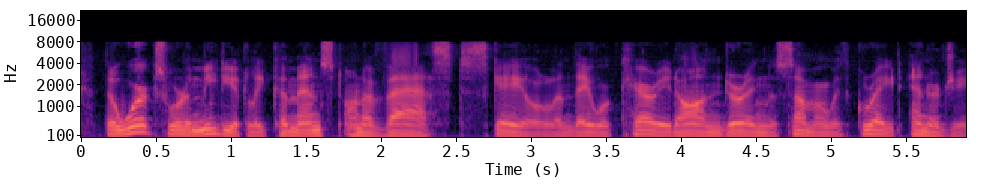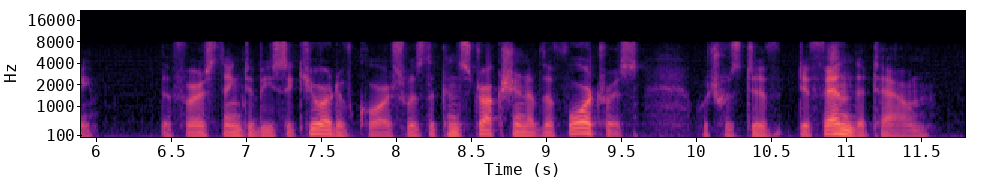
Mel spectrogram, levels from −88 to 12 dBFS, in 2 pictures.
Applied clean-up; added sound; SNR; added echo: none; none; none; none.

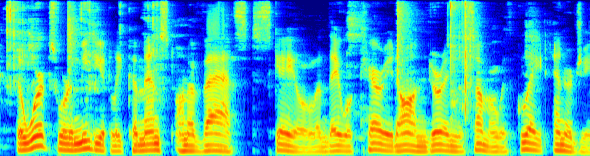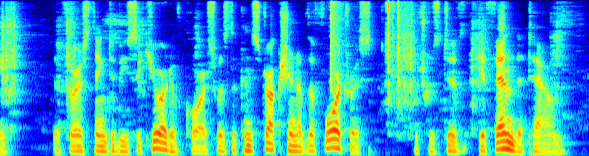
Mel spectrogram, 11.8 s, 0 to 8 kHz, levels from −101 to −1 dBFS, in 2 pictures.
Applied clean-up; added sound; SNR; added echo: classical method log-MMSE.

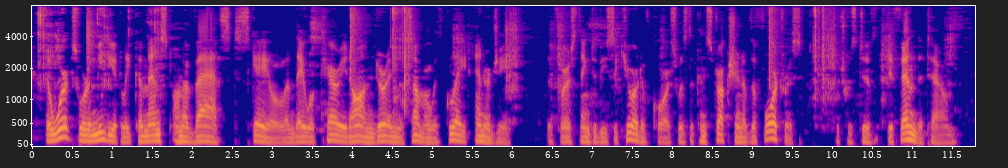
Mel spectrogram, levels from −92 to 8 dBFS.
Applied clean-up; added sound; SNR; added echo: classical method Wiener filter.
